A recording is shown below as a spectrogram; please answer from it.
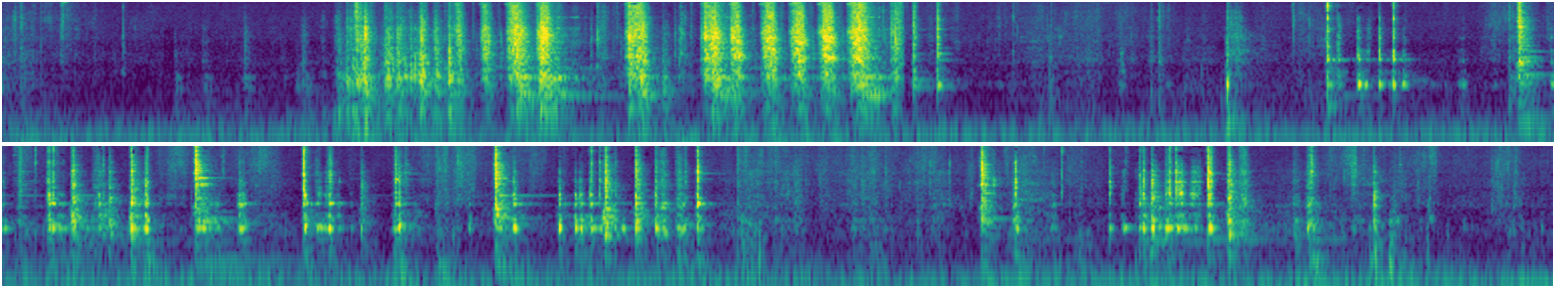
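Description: Hand work on a sheet-metal squirrel-cage blower wheel and its hub: bursts of rapid metal clicking and scraping lasting several seconds each, with a ringing tone in places, over a steady low hum.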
